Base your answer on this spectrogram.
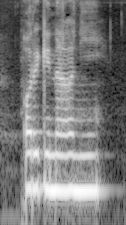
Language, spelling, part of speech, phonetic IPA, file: Czech, originální, adjective, [ˈorɪɡɪnaːlɲiː], Cs-originální.ogg
- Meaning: 1. genuine, authentic, original 2. novel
